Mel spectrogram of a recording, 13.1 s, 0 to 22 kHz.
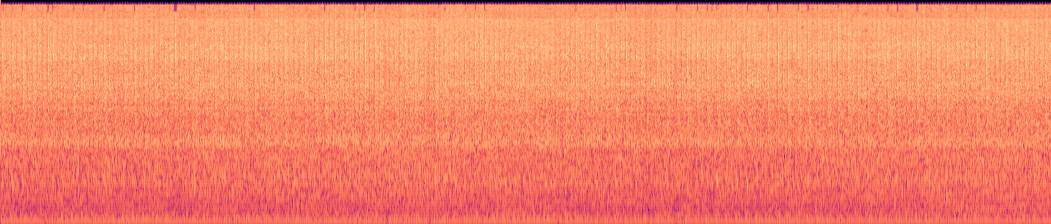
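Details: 1967 Citabria restoration, first engine start: steady, even idle with a low rumble and propeller wash, no misses or stumbles; the engine runs cleanly.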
